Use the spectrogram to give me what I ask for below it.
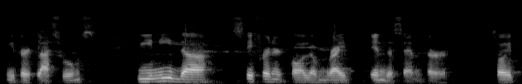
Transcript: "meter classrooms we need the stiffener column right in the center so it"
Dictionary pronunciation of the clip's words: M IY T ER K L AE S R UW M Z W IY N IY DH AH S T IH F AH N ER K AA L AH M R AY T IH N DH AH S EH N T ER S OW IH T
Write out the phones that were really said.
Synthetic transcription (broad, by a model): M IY T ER K L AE S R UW M S W IY N IY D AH S T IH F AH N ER K AA L AH M R AY T IH N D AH S EH N T ER S OW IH T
